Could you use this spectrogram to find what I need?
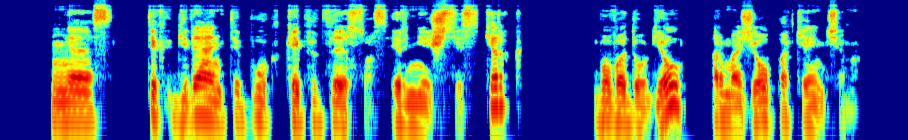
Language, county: Lithuanian, Šiauliai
